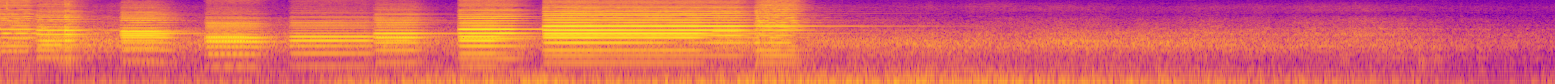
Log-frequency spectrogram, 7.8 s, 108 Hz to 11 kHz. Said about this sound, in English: Now, for those of you with sharp hearing, you may have heard the traffic cut in underneath that. That's because what I decided to do to make it easier is just record half an hour of 309 traffic. And just mix that in after.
